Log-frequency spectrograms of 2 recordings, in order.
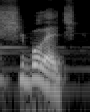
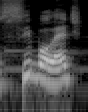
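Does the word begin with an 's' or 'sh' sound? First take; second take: sh; s. First: The word begins with a sh sound. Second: The word begins with a plain s sound. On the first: The speaker is truly from Israel. The speaker calls it right. "em vez de Shibolete" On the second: The speaker is not really from Israel. The speaker calls it wrong. "eles falavam Sibolete"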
